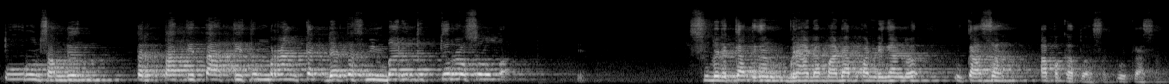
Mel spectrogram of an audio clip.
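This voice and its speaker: High-voiced preacher in an echoey hall. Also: male voice, moderate pace, a little mellow. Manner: dramatic storytelling with repeated "ya". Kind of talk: storytelling sermon. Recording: echoey hall with long reverb.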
